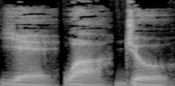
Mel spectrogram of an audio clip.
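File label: "yewajo", concatenated syllables; Affixing experiment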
